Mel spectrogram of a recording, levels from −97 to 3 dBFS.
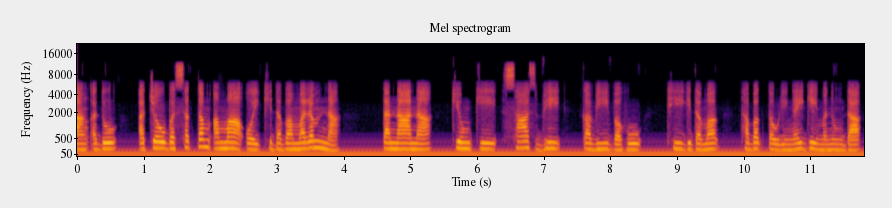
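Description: From the first second to the last there's a steady 50 Hz mains hum sitting under the speech, and it's not subtle: it's fairly loud, only a modest step below the talker. That's the classic ground loop or stray transformer field leaking the power line into the signal path. You hear it as a constant low drone with a bit of buzzy harmonic edge, and it never lets up in the gaps between phrases.

Running the whole way through as well is heavy coding damage that sounds like Bluetooth SBC compression, most likely the cause given how it behaves. Nothing survives above about 13.6 kHz, and the treble that's left is thin and unstable. SBC chops the band into a few wide slices and, when bits are scarce, starves the quieter upper ones and quantises everything else coarsely. The grit and swirly aliasing on the speech point to a low bitrate, around 64 kbps.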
